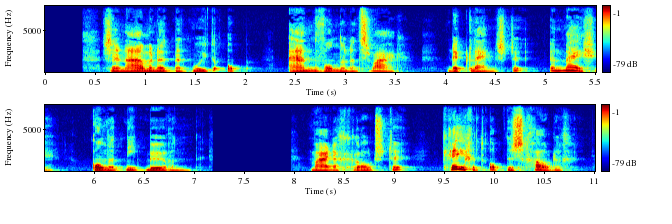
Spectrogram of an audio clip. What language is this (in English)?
Dutch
